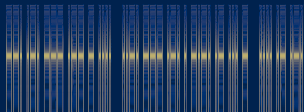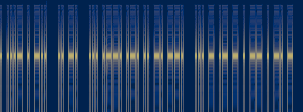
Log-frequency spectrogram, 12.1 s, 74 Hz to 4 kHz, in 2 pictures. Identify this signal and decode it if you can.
Morse code, heard as a keyed tone, about 36 wpm, 550 Hz. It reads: GROWTH FORECAST HALVED IN SPRING STATEMENT
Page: News Headlines in Morse Code at 35 WPM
